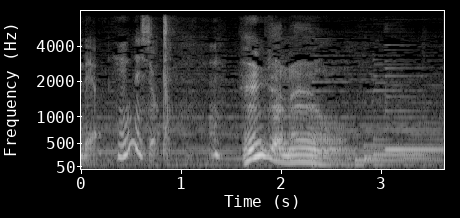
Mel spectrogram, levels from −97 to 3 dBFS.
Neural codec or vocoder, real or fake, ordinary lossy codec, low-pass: none; real; none; 7.2 kHz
